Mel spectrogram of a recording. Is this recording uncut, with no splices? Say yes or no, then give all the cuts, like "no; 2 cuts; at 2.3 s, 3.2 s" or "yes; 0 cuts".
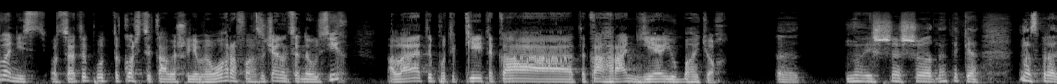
yes; 0 cuts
